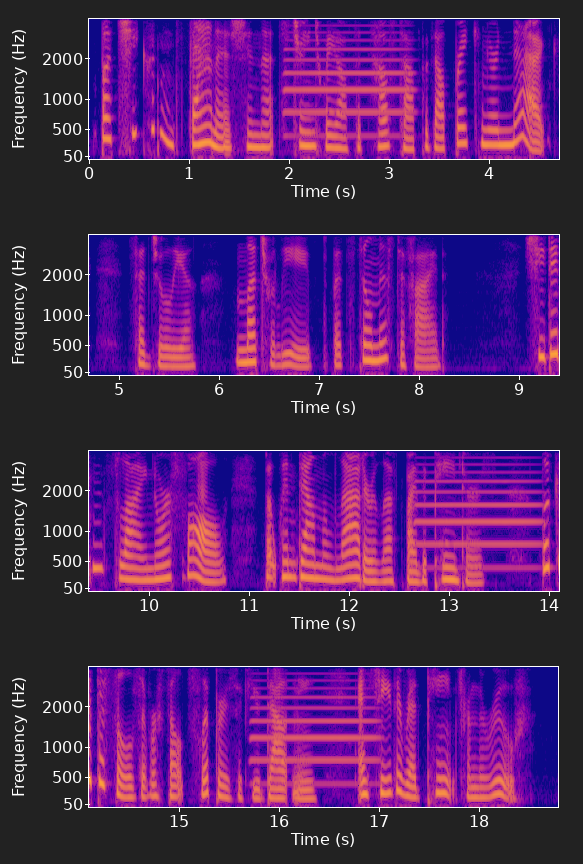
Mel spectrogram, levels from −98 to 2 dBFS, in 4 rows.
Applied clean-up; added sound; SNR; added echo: none; Wind instrument, woodwind instrument; 12 dB; none.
